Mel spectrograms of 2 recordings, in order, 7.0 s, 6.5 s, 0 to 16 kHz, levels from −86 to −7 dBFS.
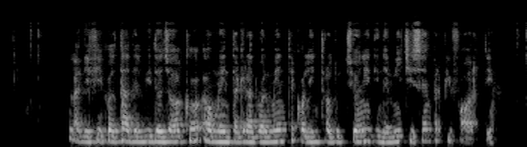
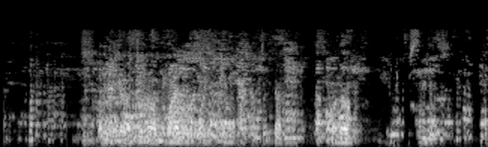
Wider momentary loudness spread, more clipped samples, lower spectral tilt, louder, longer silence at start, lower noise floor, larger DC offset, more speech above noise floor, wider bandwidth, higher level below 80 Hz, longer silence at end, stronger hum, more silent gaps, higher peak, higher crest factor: second, 10 LU vs 18 LU; neither; second, -5 dB/octave vs -7 dB/octave; second, -36 LUFS vs -22 LUFS; first, 0.9 s vs 0.35 s; first, -64 dBFS vs -45 dBFS; neither; first, 29 dB vs 24 dB; first, 9.6 kHz vs 7.6 kHz; second, -74 dBFS vs -58 dBFS; first, 0.45 s vs 0 s; neither; neither; second, -20 dBFS vs -4 dBFS; about the same, 16 dB vs 20 dB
